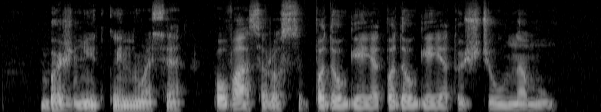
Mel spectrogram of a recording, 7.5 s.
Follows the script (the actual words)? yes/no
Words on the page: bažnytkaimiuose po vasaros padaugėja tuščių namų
no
